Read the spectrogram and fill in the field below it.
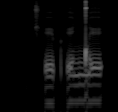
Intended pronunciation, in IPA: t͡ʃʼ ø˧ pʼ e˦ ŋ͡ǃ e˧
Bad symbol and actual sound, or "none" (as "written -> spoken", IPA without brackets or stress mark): ø˧ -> e˧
